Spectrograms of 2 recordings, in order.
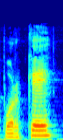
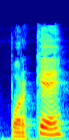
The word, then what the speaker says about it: porque: whenever however and whichever these two are really similar they're pronounced the same but they're spelled differently por que the question and then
